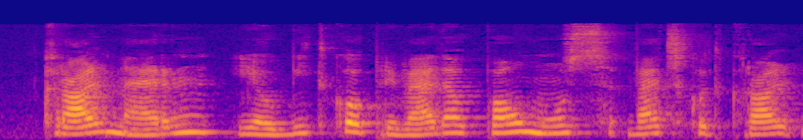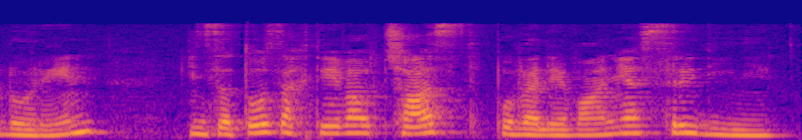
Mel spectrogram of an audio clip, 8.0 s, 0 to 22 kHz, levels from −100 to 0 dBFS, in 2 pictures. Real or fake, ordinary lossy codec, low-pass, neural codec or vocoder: real; AAC, 32 kbps; 10.8 kHz; none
